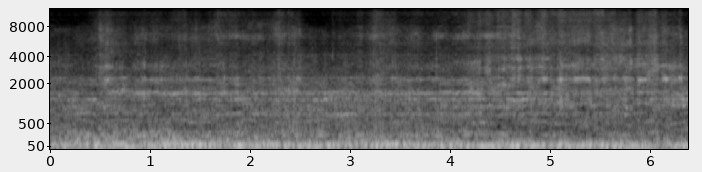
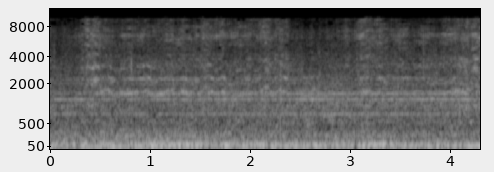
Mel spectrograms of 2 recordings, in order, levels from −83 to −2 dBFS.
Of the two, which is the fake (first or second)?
first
